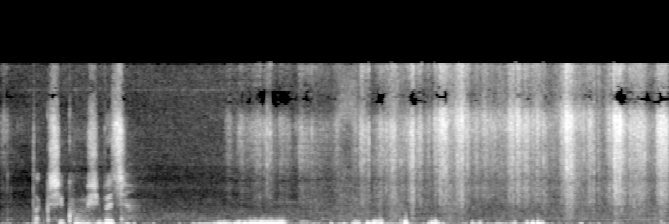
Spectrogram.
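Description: A small dog's paws rustle through grass.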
